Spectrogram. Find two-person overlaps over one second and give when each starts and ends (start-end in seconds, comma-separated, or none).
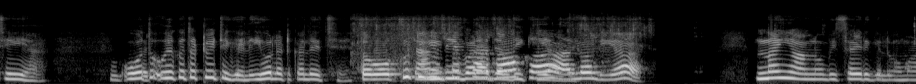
4.2-5.9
